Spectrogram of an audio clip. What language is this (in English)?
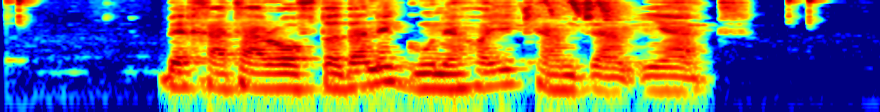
Persian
